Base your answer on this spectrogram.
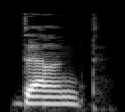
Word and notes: dunked: British English

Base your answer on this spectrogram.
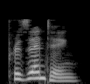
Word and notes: presenting: British English

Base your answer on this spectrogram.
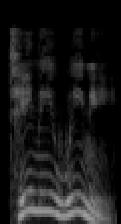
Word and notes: teeny-weeny: British English

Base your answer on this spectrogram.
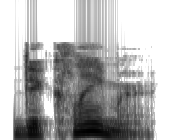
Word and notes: declaimer: British English

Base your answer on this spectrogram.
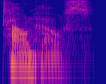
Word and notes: town house: British English

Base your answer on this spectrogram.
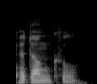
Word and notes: peduncle: British English

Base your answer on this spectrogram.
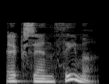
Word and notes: exanthema: British English

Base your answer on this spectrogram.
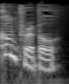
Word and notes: comparable: British English

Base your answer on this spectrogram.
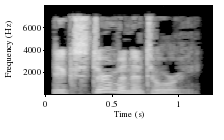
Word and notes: exterminatory: British English

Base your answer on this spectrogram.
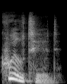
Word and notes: quilted: British English

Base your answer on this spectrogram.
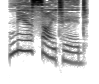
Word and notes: nearsighted: British English

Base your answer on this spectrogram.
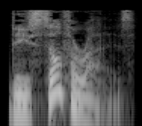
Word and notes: desulphurize: British English

